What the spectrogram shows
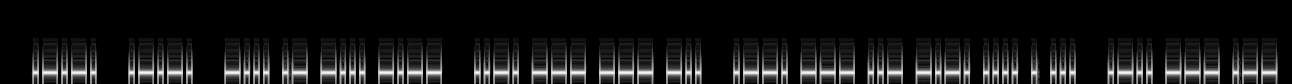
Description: Morse code, heard as a keyed tone, about 25 wpm, 550 Hz. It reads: <AR> <AR> BABY FOOD POUCHES LOW
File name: podcast / News headlines-1x-25x25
